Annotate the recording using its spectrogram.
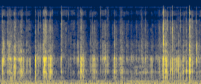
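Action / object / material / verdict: tap / plastic remote control with rubber buttons / plastic / none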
